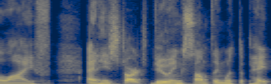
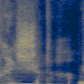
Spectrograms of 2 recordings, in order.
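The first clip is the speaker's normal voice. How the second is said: whispered warning; 5 semitones higher, 8 dB quieter than usual. Retold or imitated. Hissing at friend to stop.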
